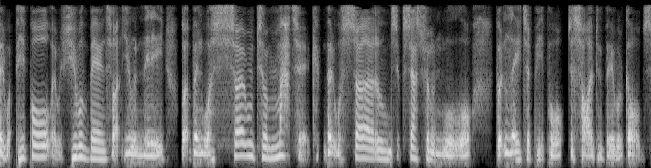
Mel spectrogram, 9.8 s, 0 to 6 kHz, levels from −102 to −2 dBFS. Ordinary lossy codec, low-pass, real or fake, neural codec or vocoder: MP3, 48 kbps; 5.4 kHz; fake; autoencoder, 44.1 kHz, a latent of 192 numbers a frame, MeloTTS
